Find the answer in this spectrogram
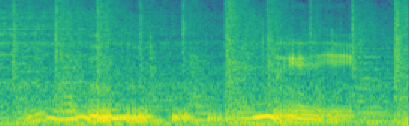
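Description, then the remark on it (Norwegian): Someone imitates a monster's roar with their voice, a long growling bellow that rises and falls in pitch and holds for nearly three seconds. “Den der den, den, du greier å brøle så hardt at uh, veggen av slim uh, rykker tilbake.”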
